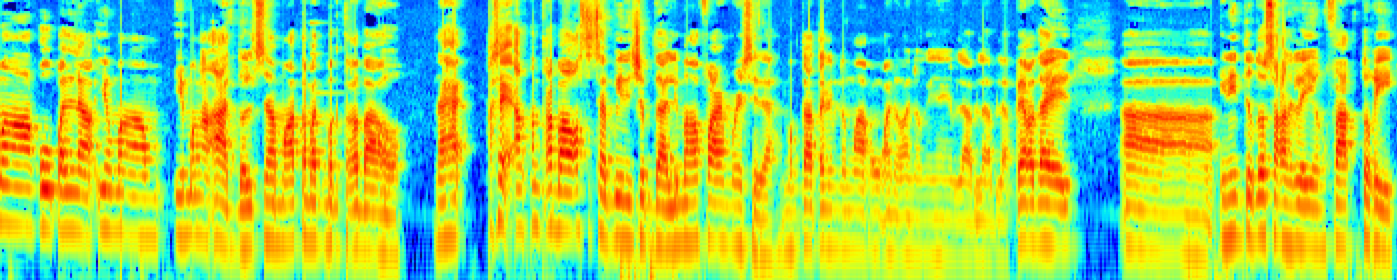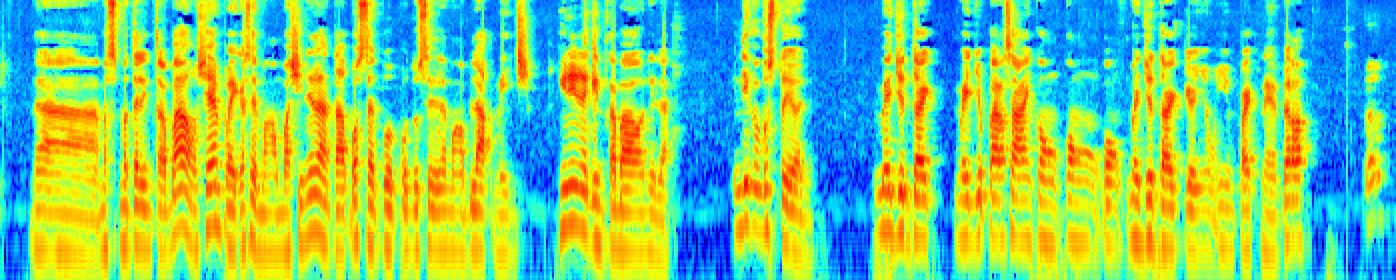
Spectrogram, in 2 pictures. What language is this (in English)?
Filipino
